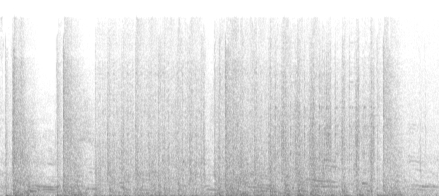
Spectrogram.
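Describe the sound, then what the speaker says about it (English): Dense, sustained gunfire from the video game Watch Dogs Legion, continuous bursts and fusillades filling the whole stretch, loud and close with faint voices underneath. "I'm taking fire!"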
